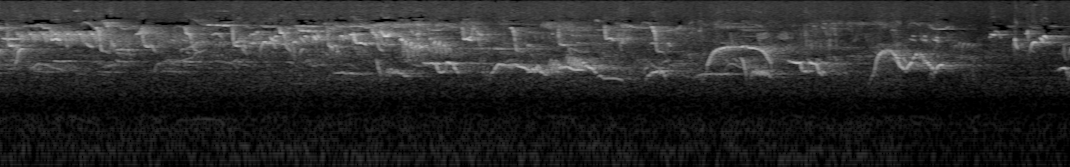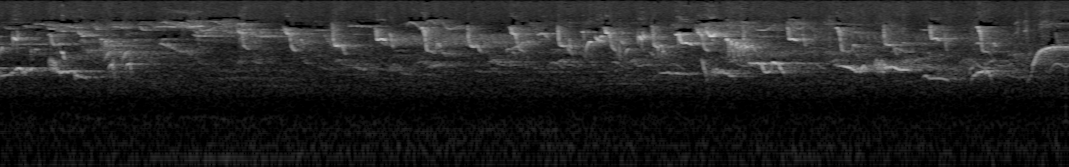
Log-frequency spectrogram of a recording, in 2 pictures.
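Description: Birds chirping and singing: a dense run of quick high chirps, with a few arching whistled notes rising and falling now and then.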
